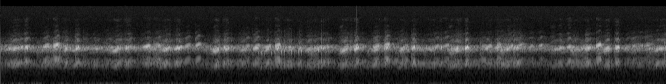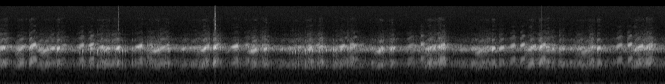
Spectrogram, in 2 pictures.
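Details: Springtime wetland frogs in full chorus, recorded live: dense, continuous trilled croaking in a mid and a higher band, rhythmic swells roughly forty times a minute, irregular and overlapping, no voices or other animals evident.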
